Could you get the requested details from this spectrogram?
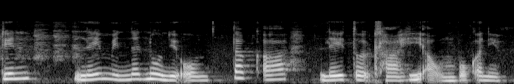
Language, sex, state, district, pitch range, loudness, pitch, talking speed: Mizo, female, Mizoram, Aizawl, 190-240 Hz, -13 LUFS, 210 Hz, 165 wpm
